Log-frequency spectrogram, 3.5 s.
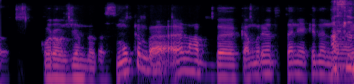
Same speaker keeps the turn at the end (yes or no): no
